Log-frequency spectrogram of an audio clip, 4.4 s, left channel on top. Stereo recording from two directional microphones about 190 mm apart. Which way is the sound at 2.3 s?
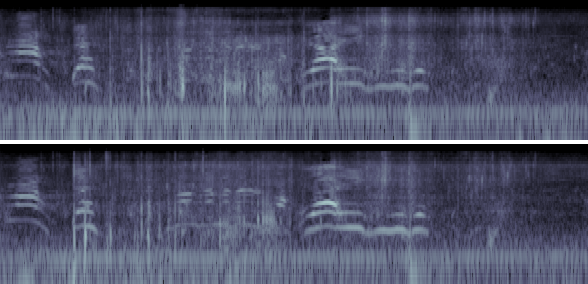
55° left (ahead or behind).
